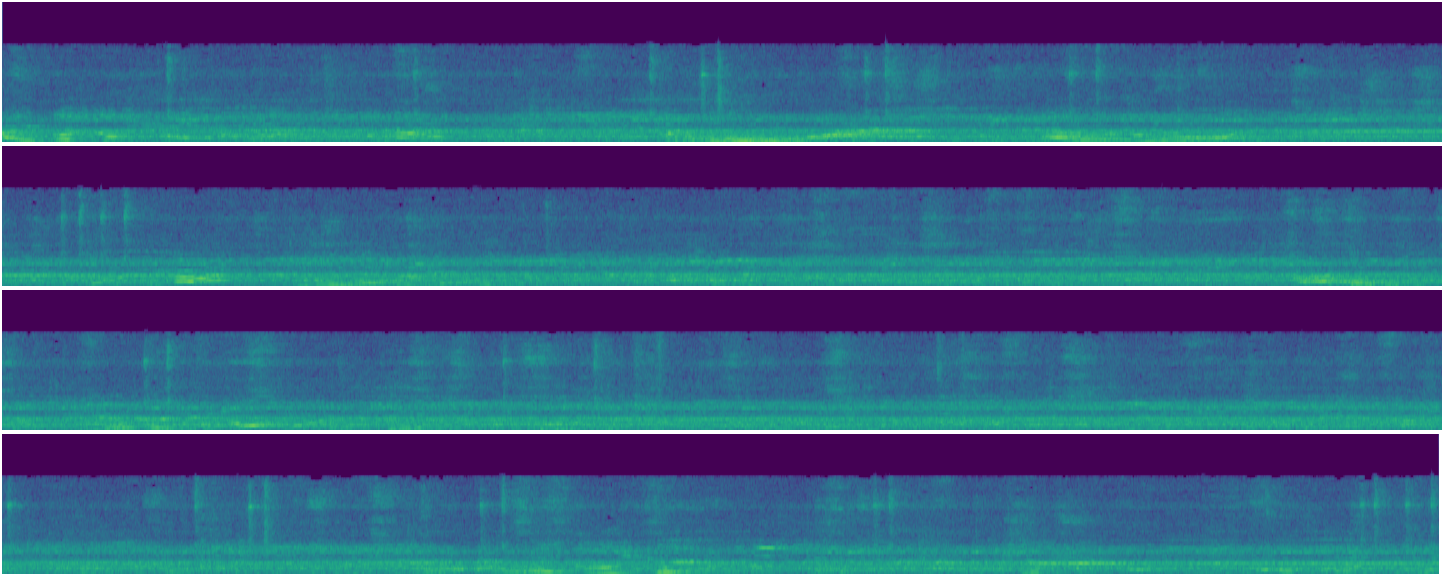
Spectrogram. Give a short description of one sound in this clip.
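Garbled warbling signals come in bursts from a radio receiver.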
